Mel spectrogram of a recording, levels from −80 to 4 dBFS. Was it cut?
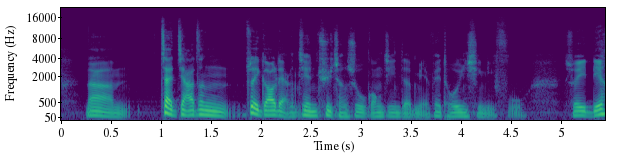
no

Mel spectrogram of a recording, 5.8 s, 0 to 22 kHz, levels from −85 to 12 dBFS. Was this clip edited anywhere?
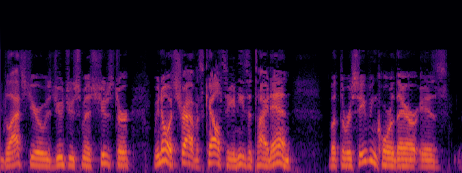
no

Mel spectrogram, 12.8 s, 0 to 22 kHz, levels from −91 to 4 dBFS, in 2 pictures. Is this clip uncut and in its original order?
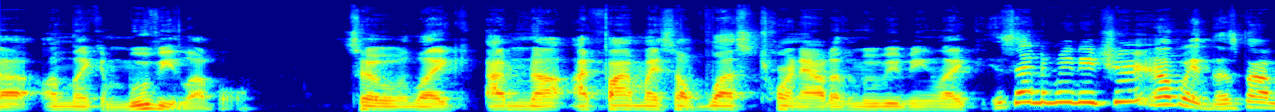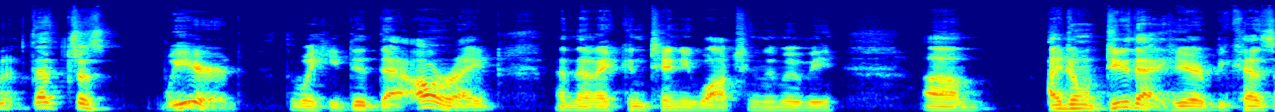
yes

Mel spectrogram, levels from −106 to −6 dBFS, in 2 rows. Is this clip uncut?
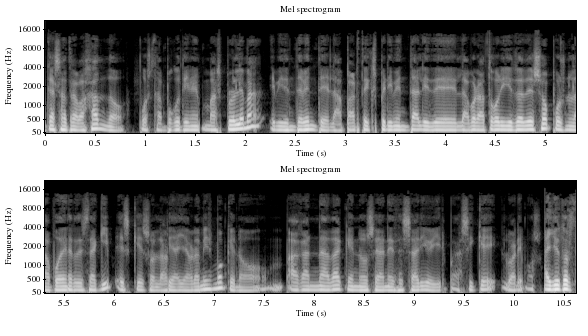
no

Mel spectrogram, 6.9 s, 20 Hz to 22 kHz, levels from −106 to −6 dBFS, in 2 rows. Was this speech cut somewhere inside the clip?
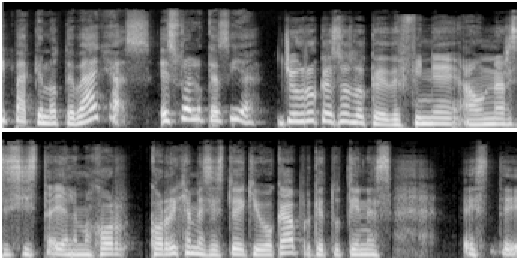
no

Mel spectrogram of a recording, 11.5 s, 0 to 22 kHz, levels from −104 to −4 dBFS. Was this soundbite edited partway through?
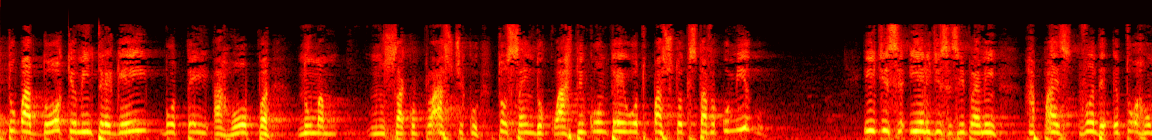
no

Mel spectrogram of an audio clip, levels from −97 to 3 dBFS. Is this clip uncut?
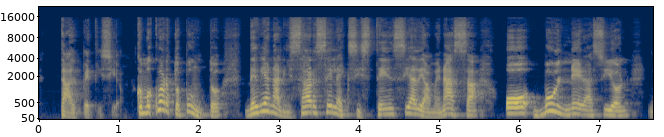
no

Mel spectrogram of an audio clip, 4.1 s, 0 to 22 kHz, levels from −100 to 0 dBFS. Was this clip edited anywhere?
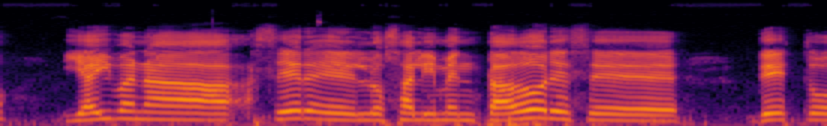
no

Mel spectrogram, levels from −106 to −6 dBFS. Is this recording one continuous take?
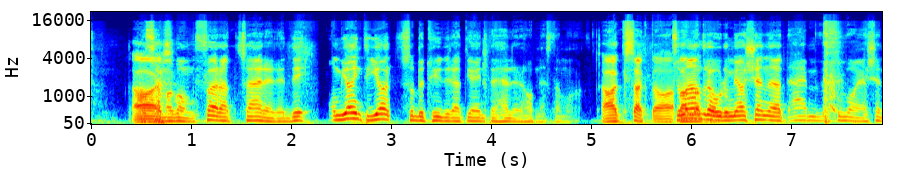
no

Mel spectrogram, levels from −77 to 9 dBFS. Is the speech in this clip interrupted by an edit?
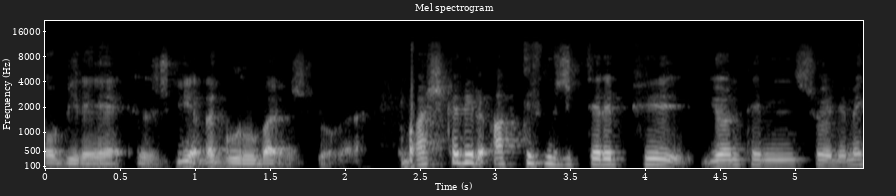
no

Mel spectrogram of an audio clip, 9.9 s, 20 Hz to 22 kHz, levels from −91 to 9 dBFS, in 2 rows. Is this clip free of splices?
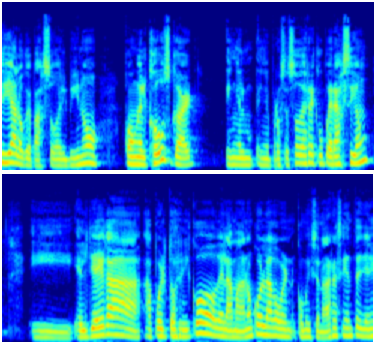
yes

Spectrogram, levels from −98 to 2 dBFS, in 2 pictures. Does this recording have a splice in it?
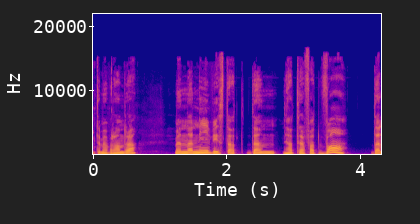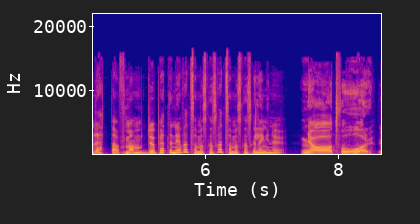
yes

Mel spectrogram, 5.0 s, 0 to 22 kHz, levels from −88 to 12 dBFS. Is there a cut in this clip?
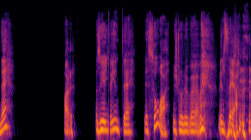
yes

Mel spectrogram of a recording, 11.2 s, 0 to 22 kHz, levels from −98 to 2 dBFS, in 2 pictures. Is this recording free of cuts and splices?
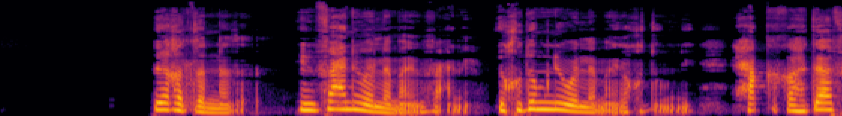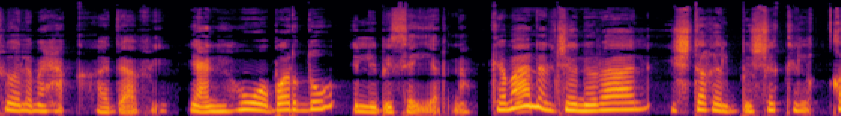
no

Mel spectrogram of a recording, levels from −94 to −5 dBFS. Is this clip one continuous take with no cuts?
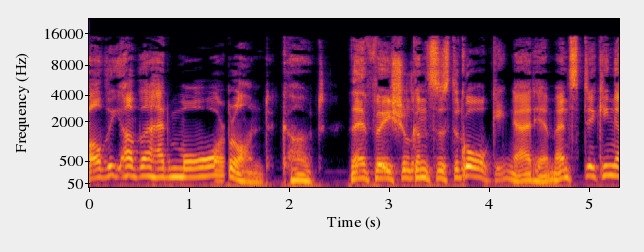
no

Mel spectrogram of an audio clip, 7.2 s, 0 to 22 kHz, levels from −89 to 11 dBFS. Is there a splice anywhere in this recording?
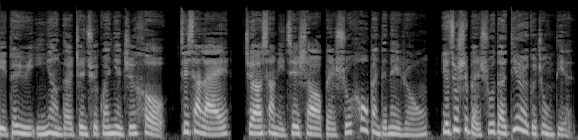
yes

